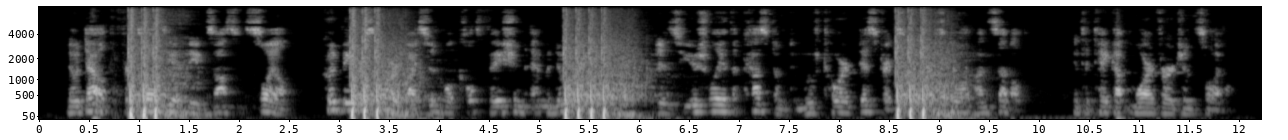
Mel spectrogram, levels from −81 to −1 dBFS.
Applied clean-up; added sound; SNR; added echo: classical method WPE with log-MMSE.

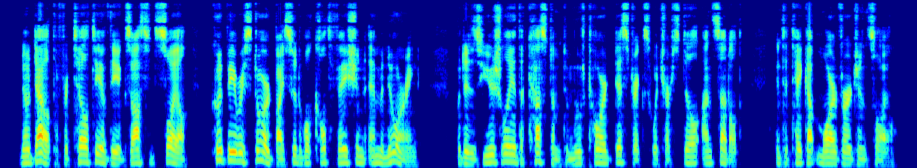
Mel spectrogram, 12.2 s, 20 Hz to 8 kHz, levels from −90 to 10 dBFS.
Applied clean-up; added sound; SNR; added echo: none; none; none; none.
